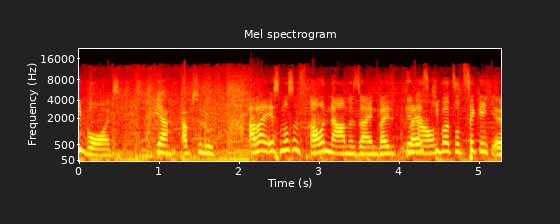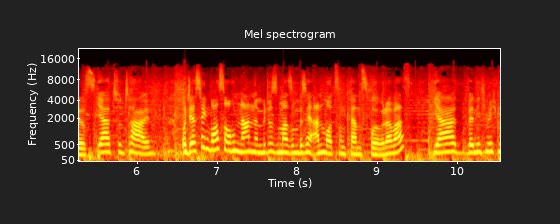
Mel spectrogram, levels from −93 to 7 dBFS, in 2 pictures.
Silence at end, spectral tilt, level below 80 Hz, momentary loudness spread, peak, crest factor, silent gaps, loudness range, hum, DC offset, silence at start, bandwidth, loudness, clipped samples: 0 s; -4 dB/octave; -36 dBFS; 6 LU; 0 dBFS; 14 dB; none; 1 LU; none; under 0.1%; 0 s; 14 kHz; -15 LUFS; under 0.1%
